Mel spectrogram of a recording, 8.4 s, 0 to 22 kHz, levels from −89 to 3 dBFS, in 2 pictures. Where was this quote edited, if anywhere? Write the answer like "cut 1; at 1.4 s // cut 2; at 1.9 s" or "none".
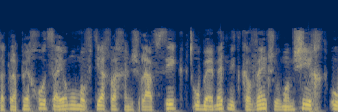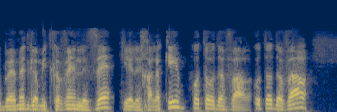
cut 1; at 1.7 s // cut 2; at 2.3 s // cut 3; at 3.3 s // cut 4; at 4.1 s // cut 5; at 5.6 s // cut 6; at 6.0 s // cut 7; at 6.6 s // cut 8; at 7.4 s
